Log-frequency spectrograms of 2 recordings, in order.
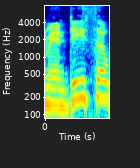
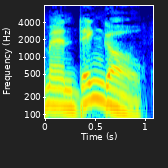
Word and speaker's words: Mandisa: In the final 12, I've only been off 1 week when Mandisa went. Tonight, I hate to correct you, but again, mispronunciation. Her name is Mandingo. Mandingo. It's Mandisa.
